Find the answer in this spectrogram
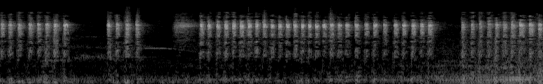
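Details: Gereja cililin kapas tembak sparrow used as a master for contest songbirds: sharp high chirps delivered in fast strings with pauses, a thin faint whistle audible during one break.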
